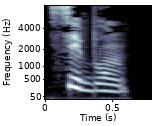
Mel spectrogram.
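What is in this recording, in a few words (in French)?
"Cest bon", French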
